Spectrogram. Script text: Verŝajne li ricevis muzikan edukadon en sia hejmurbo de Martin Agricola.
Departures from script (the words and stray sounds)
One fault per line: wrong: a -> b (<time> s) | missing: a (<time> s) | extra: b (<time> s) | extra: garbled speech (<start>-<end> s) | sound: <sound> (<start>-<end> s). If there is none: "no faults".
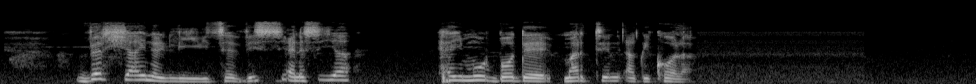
missing: muzikan edukadon (2.6 s)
